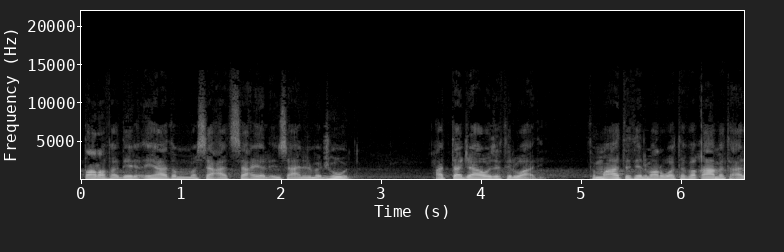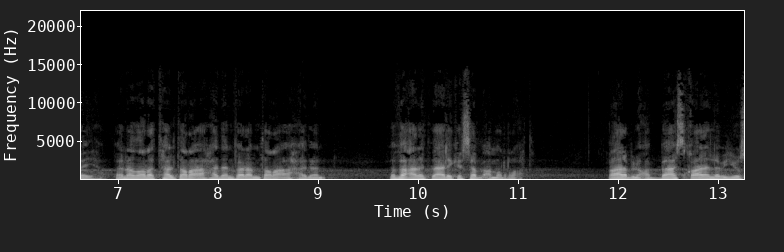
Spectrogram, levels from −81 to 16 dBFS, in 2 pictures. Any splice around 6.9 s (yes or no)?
yes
